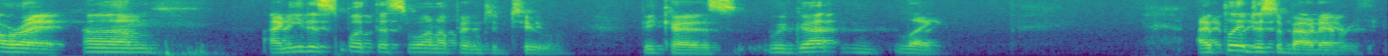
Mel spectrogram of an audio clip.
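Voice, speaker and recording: This man has a fairly high pitch and a lively intonation, talking at a moderate pace. His long, frequent pauses carry an audible room echo. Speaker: website founder. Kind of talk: interview. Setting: online call. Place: home room. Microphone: video call.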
